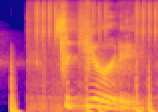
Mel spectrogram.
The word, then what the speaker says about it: security: Security primary stress is on the second syllable: s'k-YU-r'-dee. Now, you actually have two ways to say this word I'm gonna teach you the easier way. And here you want to combine the Y and the R - Y'R - to connect them.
